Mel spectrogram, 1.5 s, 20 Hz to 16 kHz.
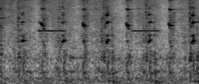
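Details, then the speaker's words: International ProStar truck, idling, during air brake test: steady repeating beep about three per second as air is fanned down to about 60 psi; low air pressure warning buzzer working. "That's my low air pressure warning alarm. You hear the buzzer now, beeping, beep, beep, beep."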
